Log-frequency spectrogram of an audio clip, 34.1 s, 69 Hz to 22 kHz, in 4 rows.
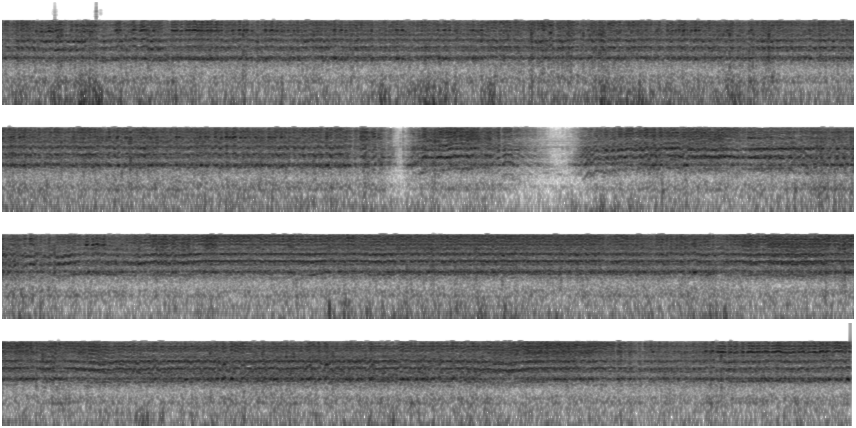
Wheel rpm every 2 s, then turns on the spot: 230, 240, 230, 230, 240, 230, 140, 150, 200, 220, 230, 230, 230, 210, 190, 210, 230.
none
